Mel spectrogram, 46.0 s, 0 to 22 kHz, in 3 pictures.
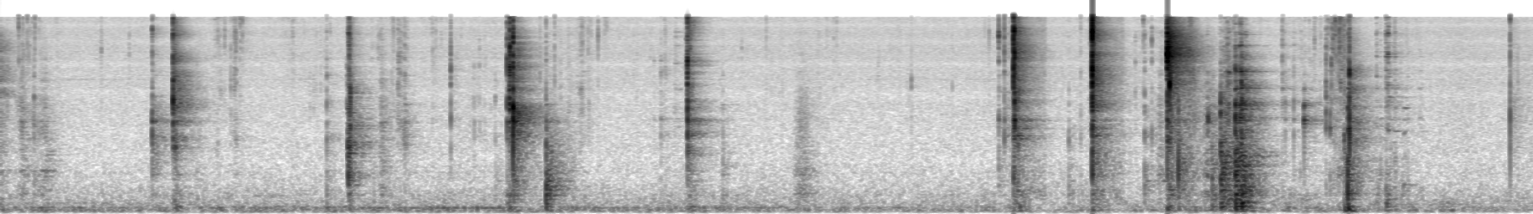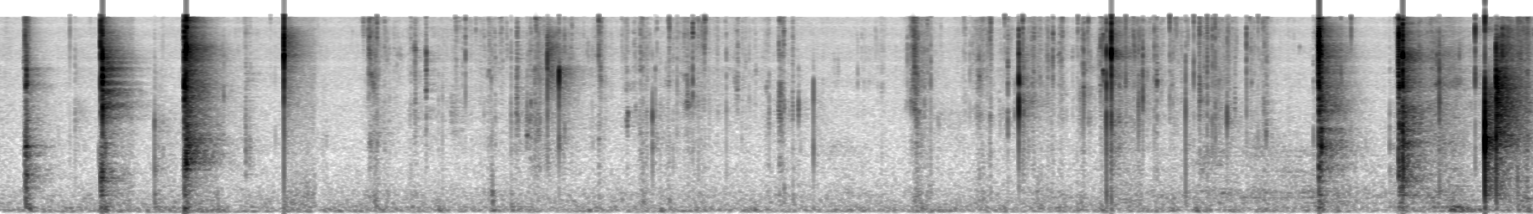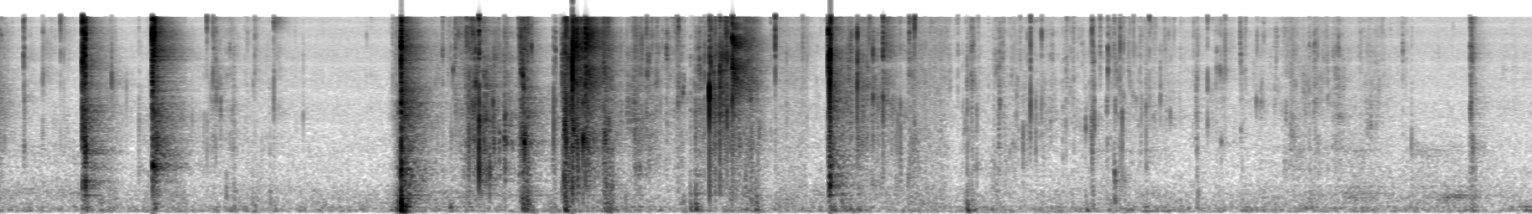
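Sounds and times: slime squishing and popping: 0:24.3 - 0:33.5, 0:34.5 - 0:44.2.

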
